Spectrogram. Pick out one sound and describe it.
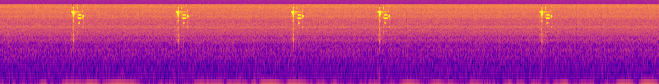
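Short, sharp menu clicks sound as selections change.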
